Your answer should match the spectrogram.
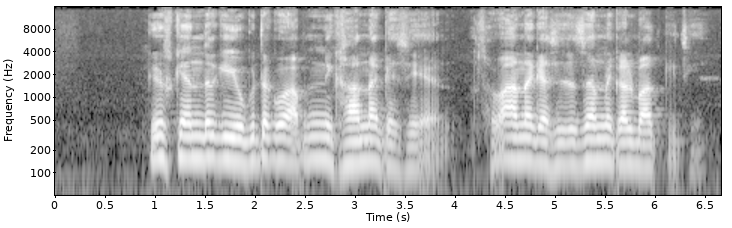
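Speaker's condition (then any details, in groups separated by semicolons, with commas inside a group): Cerebral palsy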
